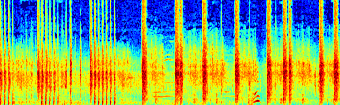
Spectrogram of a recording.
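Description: Rifle fire: rapid strings of shots, several a second, in about the first two and a half seconds, then single shots at irregular intervals.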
